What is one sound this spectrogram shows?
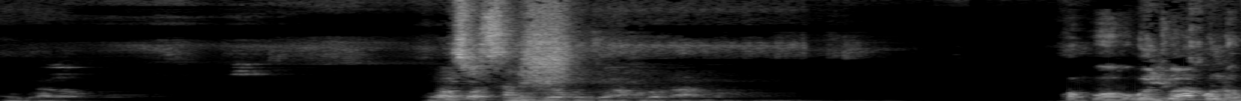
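A young man speaks quietly and earnestly up close.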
